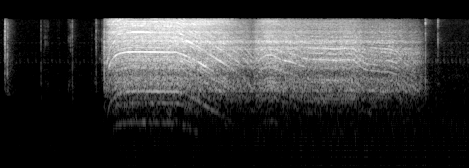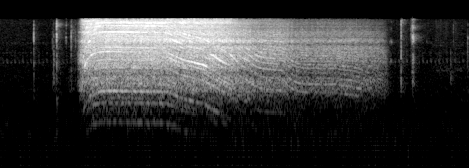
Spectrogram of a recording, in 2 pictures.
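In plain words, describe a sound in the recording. A cordless drill whirs in short bursts as it drives screws.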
